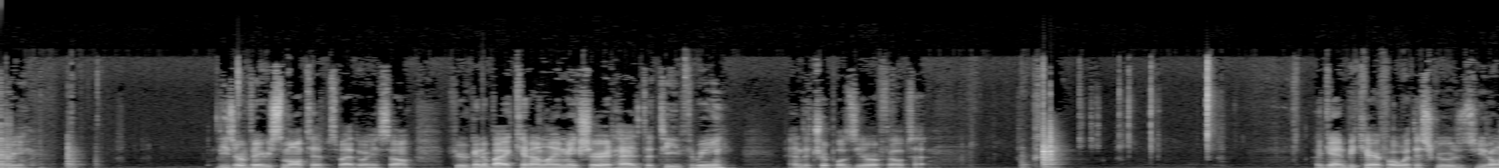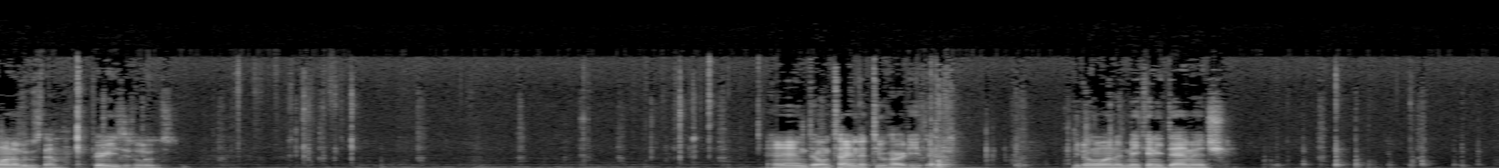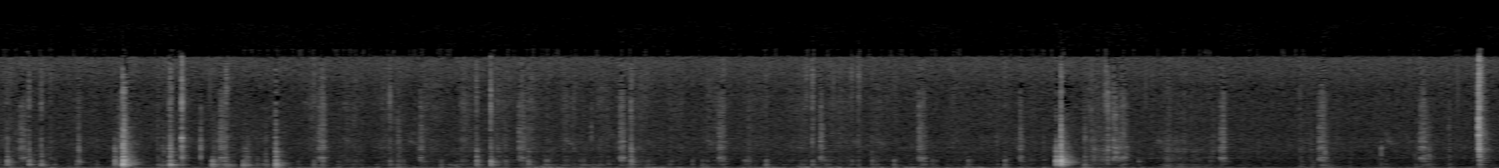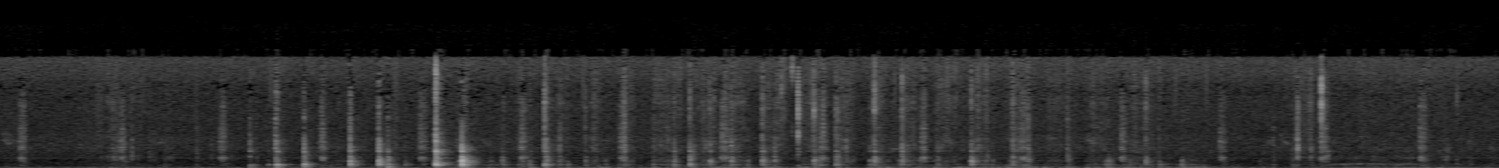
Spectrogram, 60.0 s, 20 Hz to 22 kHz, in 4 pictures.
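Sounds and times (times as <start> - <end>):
screwdriver clicking on tiny screws: 10.8 - 12.3, 20.7 - 22.7.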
